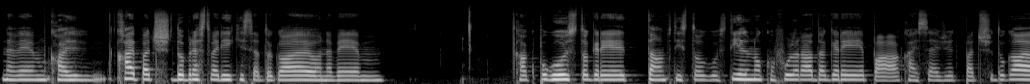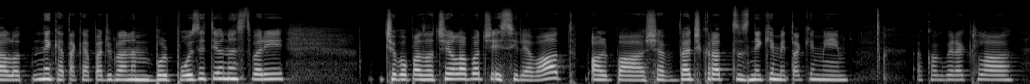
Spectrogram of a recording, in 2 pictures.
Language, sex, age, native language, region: Slovenian, female, 18-29, Slovenian, Drava region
